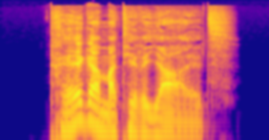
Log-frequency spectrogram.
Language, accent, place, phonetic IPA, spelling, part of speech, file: German, Germany, Berlin, [ˈtʁɛːɡɐmateˌʁi̯aːls], Trägermaterials, noun, De-Trägermaterials.ogg
- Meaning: genitive singular of Trägermaterial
